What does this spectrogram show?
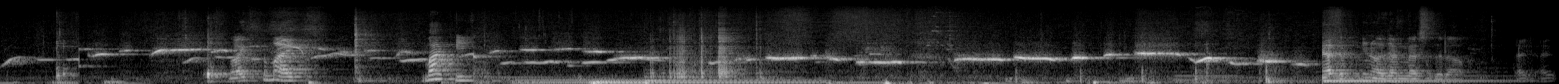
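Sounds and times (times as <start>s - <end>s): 
whistle: 0.0s - 13.3s.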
